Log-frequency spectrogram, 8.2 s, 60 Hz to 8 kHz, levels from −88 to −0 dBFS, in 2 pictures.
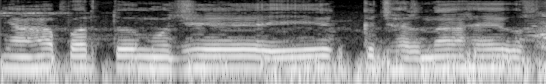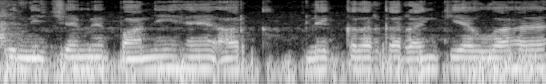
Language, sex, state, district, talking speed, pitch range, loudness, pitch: Hindi, male, Bihar, Patna, 145 wpm, 140-150 Hz, -13 LUFS, 145 Hz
